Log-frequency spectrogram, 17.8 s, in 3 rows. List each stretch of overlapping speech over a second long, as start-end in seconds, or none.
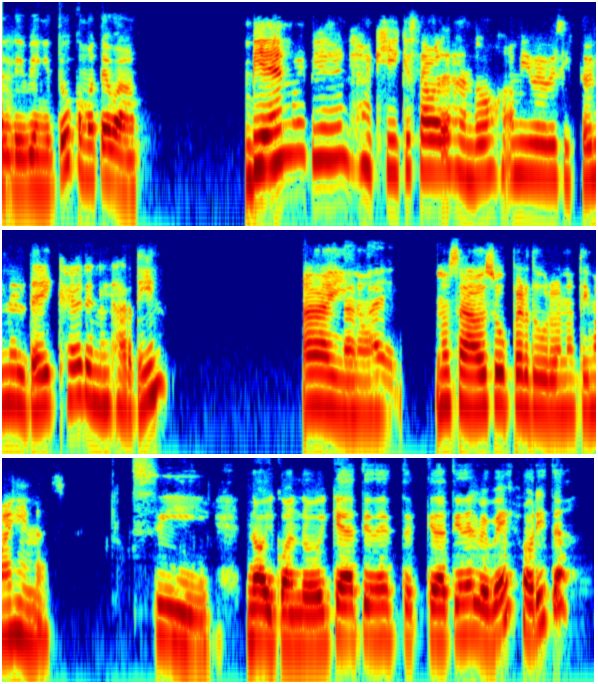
none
